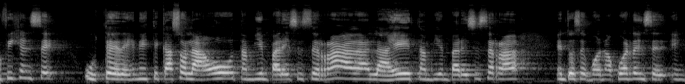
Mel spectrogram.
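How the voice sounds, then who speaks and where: A woman teacher presents a grammar lesson over slides, patiently repeating points and checking understanding with short hums. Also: sits high. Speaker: school teacher.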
